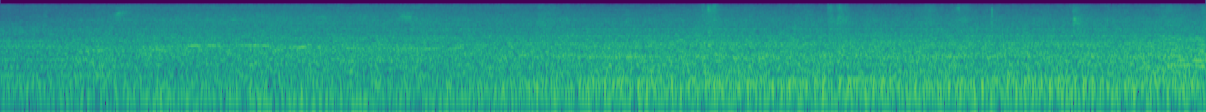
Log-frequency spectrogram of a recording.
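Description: Mobile crane's diesel engine running steadily while it holds and lowers a heavy load, growing a little louder about halfway through, with a few faint light clicks over it.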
